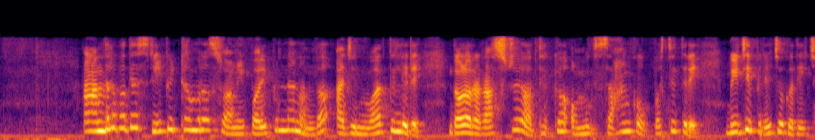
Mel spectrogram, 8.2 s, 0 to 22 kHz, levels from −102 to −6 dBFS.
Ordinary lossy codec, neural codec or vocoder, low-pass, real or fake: none; codec, 24 kHz, 6 kbps, HILCodec; 7.2 kHz; fake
